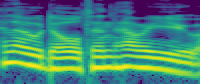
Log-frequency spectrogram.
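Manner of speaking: put-on posh English accent, high and slow. Recalling how Hazel greeted Dalton, imitating Hazel's English accent. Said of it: "Hazel has an amazing accent".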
